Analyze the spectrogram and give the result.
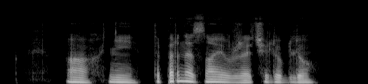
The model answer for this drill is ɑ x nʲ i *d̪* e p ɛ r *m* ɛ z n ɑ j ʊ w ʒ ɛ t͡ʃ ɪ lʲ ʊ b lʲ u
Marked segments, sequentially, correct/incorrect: incorrect, incorrect

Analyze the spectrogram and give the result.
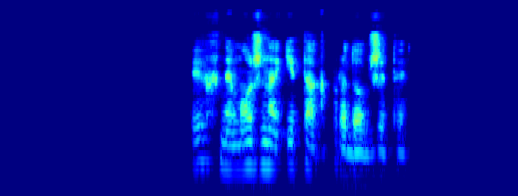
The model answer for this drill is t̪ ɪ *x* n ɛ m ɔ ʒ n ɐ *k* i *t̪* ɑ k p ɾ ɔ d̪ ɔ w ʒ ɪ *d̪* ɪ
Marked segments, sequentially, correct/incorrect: correct, incorrect, correct, incorrect

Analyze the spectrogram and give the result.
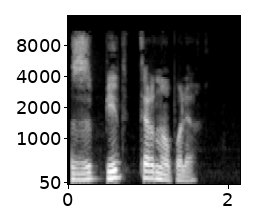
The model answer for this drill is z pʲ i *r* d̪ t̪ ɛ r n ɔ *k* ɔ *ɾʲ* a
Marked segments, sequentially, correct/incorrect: incorrect, incorrect, incorrect

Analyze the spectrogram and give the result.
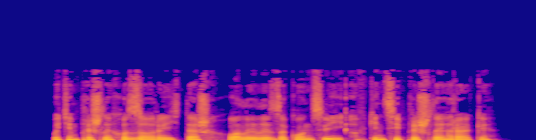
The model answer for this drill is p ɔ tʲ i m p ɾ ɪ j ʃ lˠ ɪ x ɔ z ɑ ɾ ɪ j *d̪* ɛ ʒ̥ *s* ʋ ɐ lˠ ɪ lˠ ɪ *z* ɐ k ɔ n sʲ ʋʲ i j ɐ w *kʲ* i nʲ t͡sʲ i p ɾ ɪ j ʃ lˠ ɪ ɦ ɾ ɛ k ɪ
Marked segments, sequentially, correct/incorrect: incorrect, incorrect, correct, correct

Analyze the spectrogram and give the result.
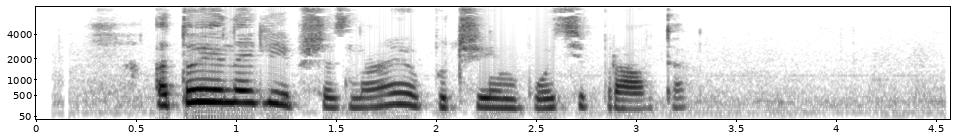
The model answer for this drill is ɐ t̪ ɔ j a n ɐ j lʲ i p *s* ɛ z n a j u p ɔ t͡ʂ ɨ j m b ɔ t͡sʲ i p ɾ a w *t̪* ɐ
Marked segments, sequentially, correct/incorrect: incorrect, incorrect

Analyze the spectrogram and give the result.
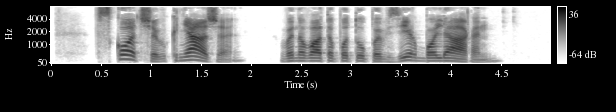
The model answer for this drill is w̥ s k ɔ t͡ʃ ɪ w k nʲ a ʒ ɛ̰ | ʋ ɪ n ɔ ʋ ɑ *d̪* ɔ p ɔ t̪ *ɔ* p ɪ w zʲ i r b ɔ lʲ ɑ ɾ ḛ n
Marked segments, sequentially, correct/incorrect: incorrect, incorrect

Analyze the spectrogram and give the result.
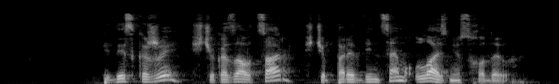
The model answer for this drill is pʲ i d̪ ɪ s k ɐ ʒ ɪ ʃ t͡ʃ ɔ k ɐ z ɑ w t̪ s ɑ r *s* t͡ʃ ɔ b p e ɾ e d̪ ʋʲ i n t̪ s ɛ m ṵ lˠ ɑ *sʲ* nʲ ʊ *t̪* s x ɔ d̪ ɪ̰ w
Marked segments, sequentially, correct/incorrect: incorrect, incorrect, incorrect

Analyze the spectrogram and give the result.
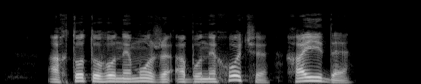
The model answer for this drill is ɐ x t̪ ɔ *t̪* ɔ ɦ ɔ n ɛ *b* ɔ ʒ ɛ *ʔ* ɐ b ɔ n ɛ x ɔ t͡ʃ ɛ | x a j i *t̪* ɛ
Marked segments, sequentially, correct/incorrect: correct, incorrect, correct, incorrect

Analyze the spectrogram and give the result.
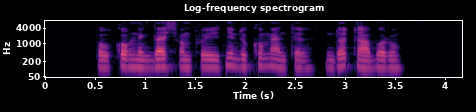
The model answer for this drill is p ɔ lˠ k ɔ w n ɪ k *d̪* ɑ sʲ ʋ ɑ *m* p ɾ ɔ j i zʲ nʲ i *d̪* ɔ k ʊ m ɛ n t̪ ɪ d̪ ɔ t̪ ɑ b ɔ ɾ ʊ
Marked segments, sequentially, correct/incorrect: correct, correct, correct

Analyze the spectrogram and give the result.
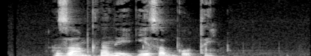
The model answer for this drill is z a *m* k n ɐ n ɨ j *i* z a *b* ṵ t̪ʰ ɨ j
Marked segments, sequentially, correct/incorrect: correct, correct, correct

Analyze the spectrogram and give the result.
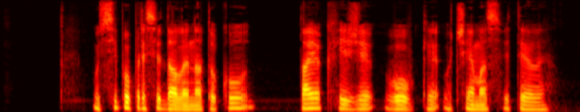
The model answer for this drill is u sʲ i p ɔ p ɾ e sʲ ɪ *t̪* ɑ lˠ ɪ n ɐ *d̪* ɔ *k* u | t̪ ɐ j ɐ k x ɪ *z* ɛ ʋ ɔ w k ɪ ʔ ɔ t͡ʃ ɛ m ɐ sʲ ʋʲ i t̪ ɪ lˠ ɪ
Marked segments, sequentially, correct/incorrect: incorrect, incorrect, correct, incorrect

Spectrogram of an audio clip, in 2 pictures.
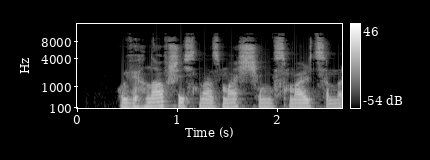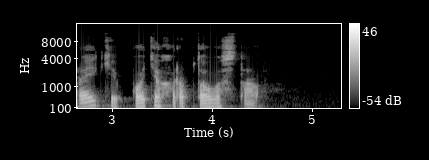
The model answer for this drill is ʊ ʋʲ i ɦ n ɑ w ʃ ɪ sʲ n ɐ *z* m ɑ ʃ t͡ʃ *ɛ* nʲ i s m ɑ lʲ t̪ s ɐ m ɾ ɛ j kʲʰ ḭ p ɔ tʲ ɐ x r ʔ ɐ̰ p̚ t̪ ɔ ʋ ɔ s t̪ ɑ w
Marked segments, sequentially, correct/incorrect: correct, incorrect

